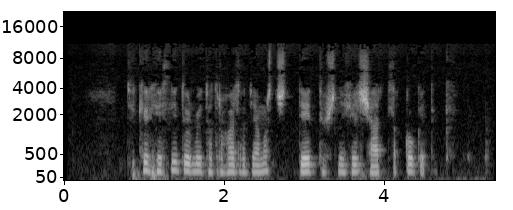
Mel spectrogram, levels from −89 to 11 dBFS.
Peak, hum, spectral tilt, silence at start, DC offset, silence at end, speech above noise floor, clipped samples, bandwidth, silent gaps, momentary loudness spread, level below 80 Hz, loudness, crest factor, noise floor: -4 dBFS; none; -5 dB/octave; 0.8 s; under 0.1%; 0.6 s; 34 dB; under 0.1%; 11.5 kHz; none; 11 LU; -52 dBFS; -24 LUFS; 22 dB; -59 dBFS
